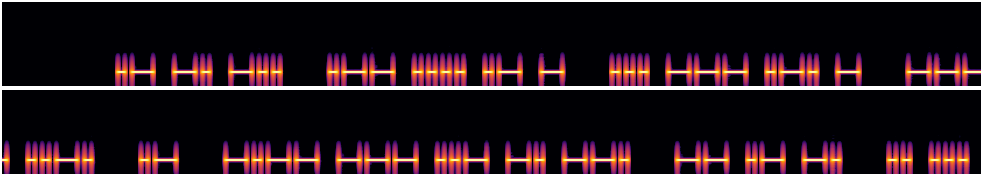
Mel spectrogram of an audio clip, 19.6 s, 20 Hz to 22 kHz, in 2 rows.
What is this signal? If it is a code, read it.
Morse code, heard as a keyed tone, about 17 wpm, 700 Hz. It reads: AND WHAT SORT OF A YOUNG MAN IS
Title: Sentences from Top 1300 Words 17wpm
